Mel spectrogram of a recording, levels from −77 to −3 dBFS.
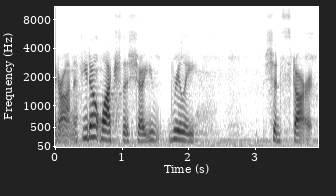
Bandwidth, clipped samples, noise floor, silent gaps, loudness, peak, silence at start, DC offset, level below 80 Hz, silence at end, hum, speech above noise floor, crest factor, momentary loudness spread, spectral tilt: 11 kHz; under 0.1%; -50 dBFS; none; -25 LUFS; -4 dBFS; 0 s; under 0.1%; -56 dBFS; 0.1 s; none; 25 dB; 22 dB; 13 LU; -6.5 dB/octave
